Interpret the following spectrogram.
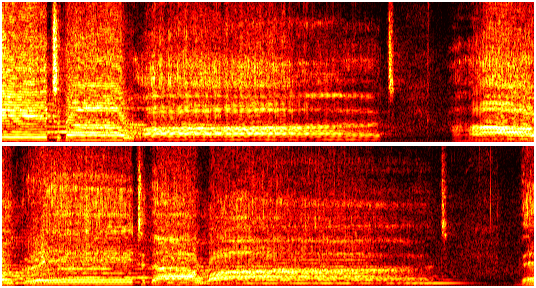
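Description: A slow hymn sung in long, held notes with vibrato. It comes in two phrases, with a short break about four seconds in, and the singing stops just before the end.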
